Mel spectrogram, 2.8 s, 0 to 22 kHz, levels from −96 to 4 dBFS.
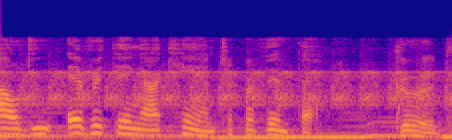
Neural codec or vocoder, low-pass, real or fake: none; 7.2 kHz; real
